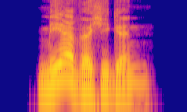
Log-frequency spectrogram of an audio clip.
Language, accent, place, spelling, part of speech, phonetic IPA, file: German, Germany, Berlin, mehrwöchigen, adjective, [ˈmeːɐ̯ˌvœçɪɡn̩], De-mehrwöchigen.ogg
- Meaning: inflection of mehrwöchig: 1. strong genitive masculine/neuter singular 2. weak/mixed genitive/dative all-gender singular 3. strong/weak/mixed accusative masculine singular 4. strong dative plural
